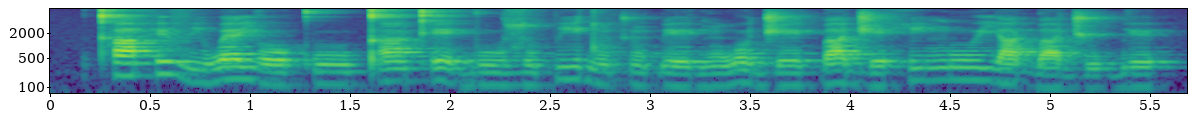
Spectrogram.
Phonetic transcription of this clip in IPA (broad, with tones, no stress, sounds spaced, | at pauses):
kʰ a˦ h ɪ˦ v i˨ w ɛ˦ j oː˨ kʼ uː˨ kʼ ã˦ kʼ e˦˨ ɡ uː˨ z u˨ p iː˦ d ũ˨ t͡ʃ ũ˨ ɓ eː˨ ɡ ũ˨ w o˦˨ d͡ʒ eː˨ ɡ͡b a˦ d͡ʒ e˨ h i˦ ŋ uː˦ j a˦ ɡ͡b a˨ d͡ʒ u˨ ɡ͡b ɪ˦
